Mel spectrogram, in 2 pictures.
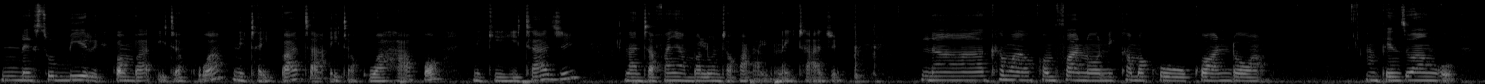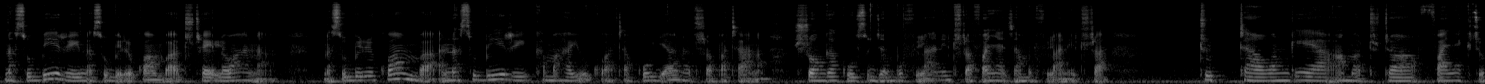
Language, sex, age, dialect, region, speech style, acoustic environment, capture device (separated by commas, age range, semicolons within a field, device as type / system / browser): Swahili, female, 25-34, Kenya - Nairobi Sheng-influenced, Kenya, focused, appliances; silence, desktop / Windows / Chrome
